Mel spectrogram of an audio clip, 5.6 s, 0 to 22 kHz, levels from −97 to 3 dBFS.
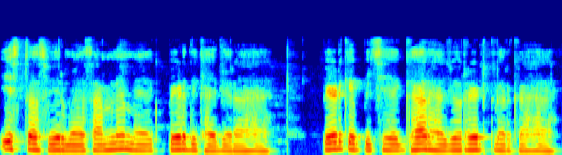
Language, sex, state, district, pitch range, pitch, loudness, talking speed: Hindi, male, Jharkhand, Palamu, 140-160 Hz, 150 Hz, -17 LUFS, 225 wpm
